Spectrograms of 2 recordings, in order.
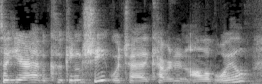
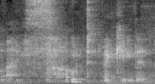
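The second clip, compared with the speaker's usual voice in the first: sarcastic whisper; 6 dB quieter than usual. Real, not acted. Sarcastic aside after canned beets.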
